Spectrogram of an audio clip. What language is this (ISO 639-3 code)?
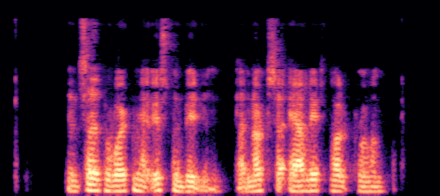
dan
